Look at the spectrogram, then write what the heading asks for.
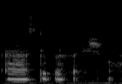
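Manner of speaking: soft breathy whisper; whispered aside. Real, not acted. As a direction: drop to a whisper for the punchline. Joking aside to viewers.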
